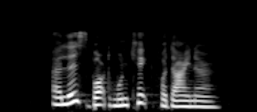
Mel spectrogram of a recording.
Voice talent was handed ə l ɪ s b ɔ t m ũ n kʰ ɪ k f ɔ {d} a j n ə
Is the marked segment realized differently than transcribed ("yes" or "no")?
no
